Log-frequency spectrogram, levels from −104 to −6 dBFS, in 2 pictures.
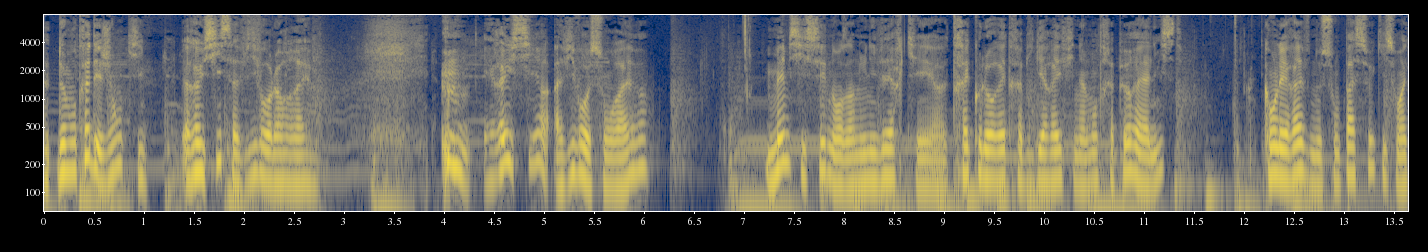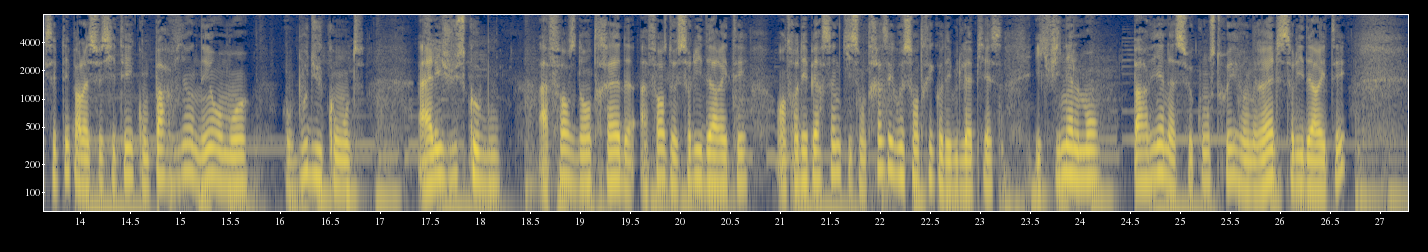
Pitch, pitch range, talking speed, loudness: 135 Hz, 120-150 Hz, 190 wpm, -23 LUFS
